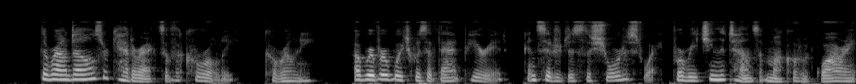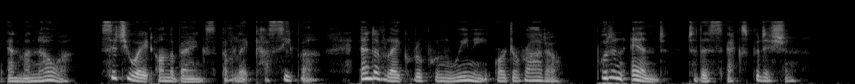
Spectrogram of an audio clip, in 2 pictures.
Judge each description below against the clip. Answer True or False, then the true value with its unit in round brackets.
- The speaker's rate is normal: True (165 wpm)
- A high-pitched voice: False (170 Hz)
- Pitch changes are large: True (5.9 semitones)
